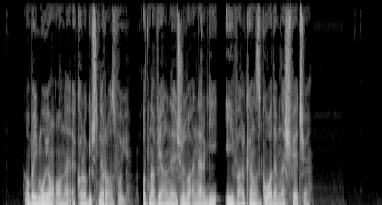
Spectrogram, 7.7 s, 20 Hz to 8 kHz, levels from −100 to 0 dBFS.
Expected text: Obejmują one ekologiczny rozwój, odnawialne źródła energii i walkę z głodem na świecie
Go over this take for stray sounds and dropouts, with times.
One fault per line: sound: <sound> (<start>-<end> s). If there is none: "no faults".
no faults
